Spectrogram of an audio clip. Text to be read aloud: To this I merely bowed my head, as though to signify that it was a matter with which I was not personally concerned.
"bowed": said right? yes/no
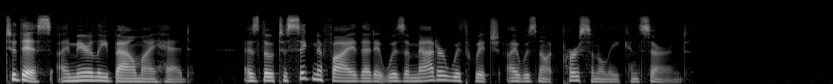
no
